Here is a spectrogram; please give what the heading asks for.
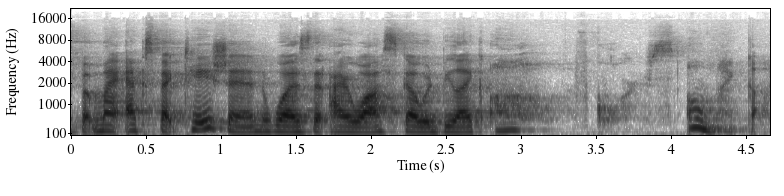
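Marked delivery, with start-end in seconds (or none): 2.8-4.6 breathless hushed whisper; apologetic whisper. Pretend. Imagined ayahuasca apologising to her, whispered.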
